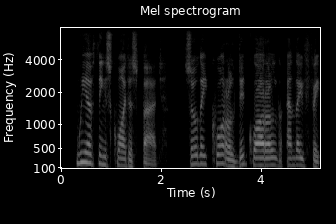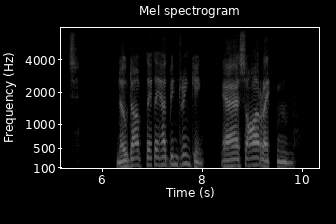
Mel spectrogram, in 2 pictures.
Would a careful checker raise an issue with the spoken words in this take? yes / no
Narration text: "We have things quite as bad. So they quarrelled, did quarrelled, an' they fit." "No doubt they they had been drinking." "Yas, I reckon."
no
